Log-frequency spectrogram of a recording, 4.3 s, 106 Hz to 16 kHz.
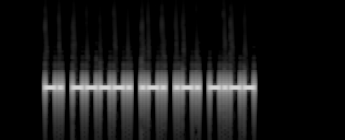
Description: Morse code, heard as a keyed tone, about 28 wpm, 700 Hz. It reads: N9RRY
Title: USA Call Signs - 5 Characters - Repeated 2x - 28wpm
